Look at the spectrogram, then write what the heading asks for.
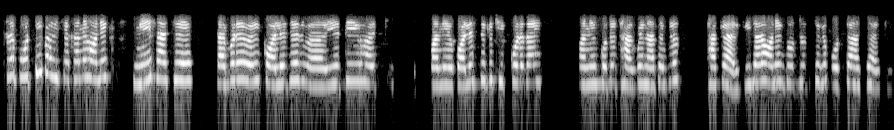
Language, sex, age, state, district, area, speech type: Bengali, female, 18-30, West Bengal, Purba Bardhaman, urban, conversation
